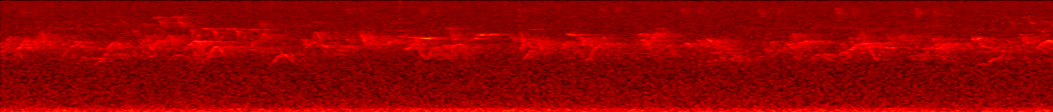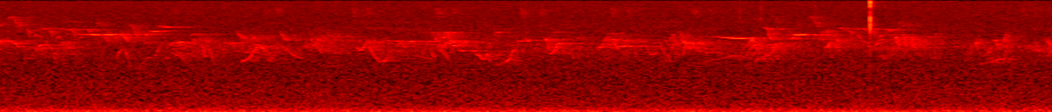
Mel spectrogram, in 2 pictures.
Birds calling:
Hermit Thrush (Catharus guttatus)
American Robin (Turdus migratorius)
Hermit Warbler (Setophaga occidentalis)
Western Tanager (Piranga ludoviciana)

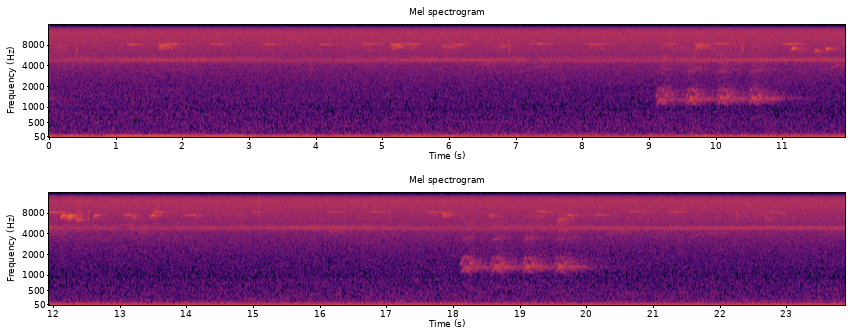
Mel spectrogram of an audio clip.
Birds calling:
Black-capped Chickadee (Poecile atricapillus)
American Crow (Corvus brachyrhynchos)

